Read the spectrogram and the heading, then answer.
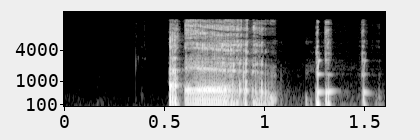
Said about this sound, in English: Whoa, that's a beautiful burp symphony.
